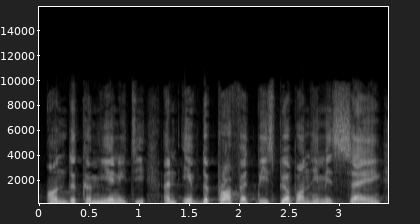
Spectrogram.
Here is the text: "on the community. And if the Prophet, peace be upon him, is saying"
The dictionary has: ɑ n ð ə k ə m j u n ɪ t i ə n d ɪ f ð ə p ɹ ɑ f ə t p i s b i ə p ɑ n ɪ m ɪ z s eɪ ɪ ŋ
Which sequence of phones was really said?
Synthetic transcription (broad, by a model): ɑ n ð ə k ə m j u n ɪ t i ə n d ɪ f ð ə p ɹ ɑ f ə t b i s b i ə p ɑ n ɪ m ɪ z s eɪ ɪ ŋ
